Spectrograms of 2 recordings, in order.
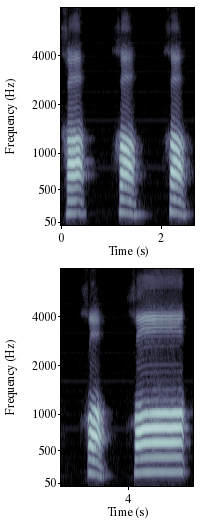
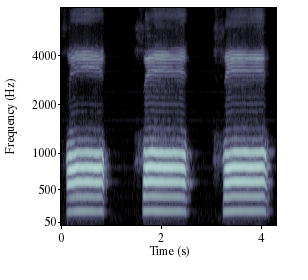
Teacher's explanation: اس حرف میں 1 الف کے برابر مد اصلی کرنی ہے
